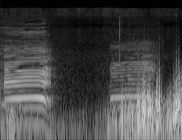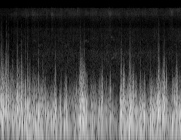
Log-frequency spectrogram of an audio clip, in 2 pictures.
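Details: A cow calling its herd at water time gives two short, rich moos, one falling at the end, followed by several seconds of steady splashing and shuffling noise.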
